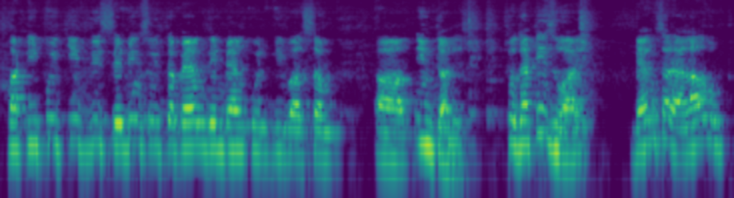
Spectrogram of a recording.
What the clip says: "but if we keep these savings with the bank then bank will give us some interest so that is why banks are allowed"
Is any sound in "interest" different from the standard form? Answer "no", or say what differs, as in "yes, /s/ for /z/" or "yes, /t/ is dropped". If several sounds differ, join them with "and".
yes, /ɹ/ is dropped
